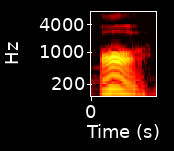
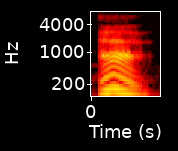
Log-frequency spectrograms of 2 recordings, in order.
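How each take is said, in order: First: The vowel is heavy, with a full mouth. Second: The vowel is light, with a thin sound. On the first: "if we say the letter A in a heavy sound" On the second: "if we say it in a light sound"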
